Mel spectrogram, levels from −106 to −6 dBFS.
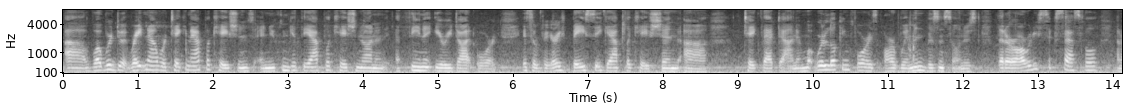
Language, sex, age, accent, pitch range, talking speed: English, female, 60-79, American, 140-170 Hz, 180 wpm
